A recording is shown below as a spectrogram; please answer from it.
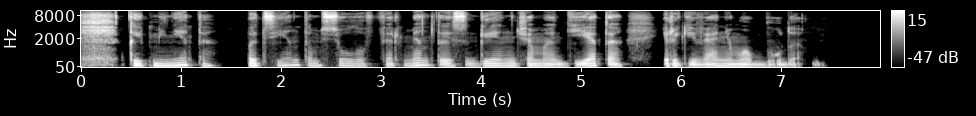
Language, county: Lithuanian, Utena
